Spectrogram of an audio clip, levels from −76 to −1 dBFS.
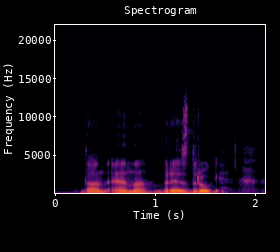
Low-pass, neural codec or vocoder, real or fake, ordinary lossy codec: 14.4 kHz; none; real; none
